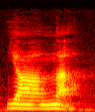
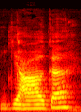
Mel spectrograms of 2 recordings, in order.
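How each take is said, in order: First: The middle consonant is an ng sound. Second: The middle consonant is a hard g sound. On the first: The speaker calls it right. "it's pronounced as the, um, the sound that you would get from an English N G" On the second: The speaker calls it wrong. "It's not like a g"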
